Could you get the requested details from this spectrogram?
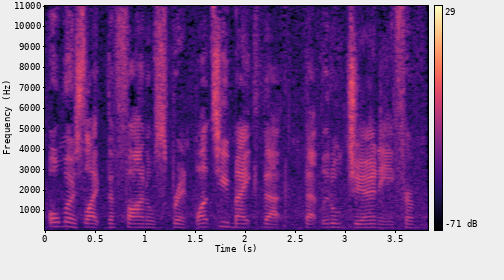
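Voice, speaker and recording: A woman's voice: fairly low pitch, steady tone, moderate pace. A woman giving analytical live golf commentary as a broadcaster. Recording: clear outdoor background noise.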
